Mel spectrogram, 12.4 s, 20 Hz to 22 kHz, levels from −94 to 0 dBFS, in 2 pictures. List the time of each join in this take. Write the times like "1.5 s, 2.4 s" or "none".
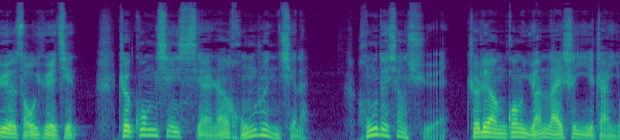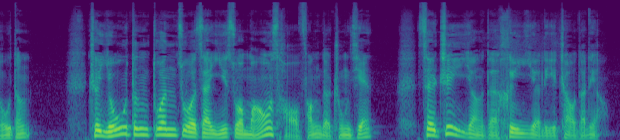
3.5 s, 4.6 s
